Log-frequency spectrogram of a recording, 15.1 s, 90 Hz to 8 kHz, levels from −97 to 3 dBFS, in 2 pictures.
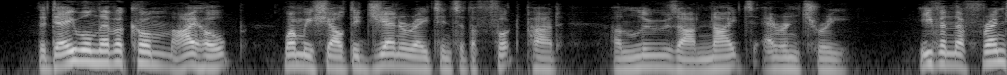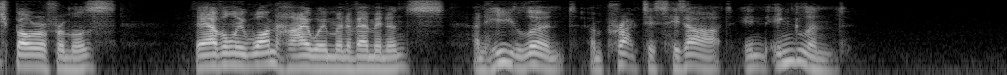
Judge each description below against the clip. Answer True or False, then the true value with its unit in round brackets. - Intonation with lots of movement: False (3.7 semitones)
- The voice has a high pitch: False (140 Hz)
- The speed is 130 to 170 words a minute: True (165 wpm)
